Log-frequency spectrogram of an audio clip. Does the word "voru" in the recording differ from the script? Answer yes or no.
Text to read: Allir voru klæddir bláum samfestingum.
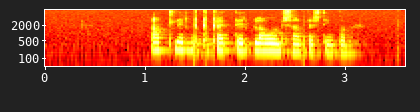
no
